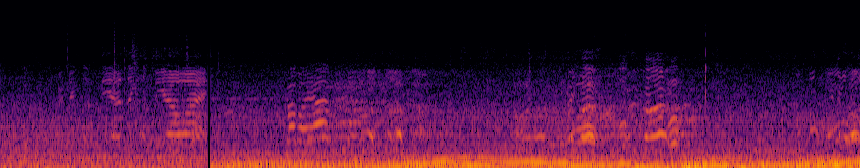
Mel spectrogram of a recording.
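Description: Players' distant shouts and calls on a football pitch, over a steady low rumble; the sound changes abruptly about two seconds in, where the rumble becomes louder.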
